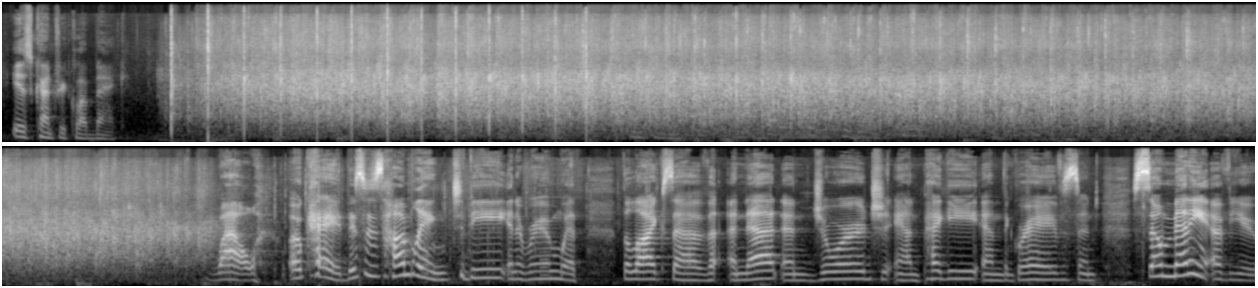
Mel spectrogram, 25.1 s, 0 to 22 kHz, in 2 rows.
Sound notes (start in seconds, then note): 3.3 applause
